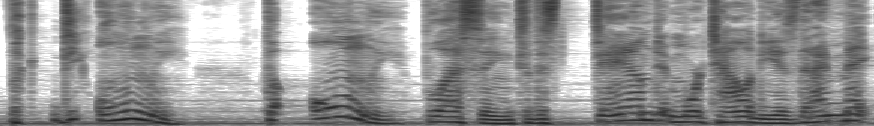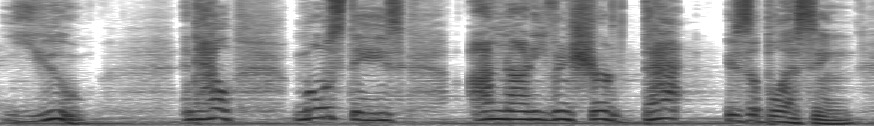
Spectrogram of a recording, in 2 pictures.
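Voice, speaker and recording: A man's voice: fairly high pitch, very animated, faint music behind. Man acting a lovesick immortal, swinging with feeling. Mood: wistful, confessional, then anguished, yearning. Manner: halting, emotional, stammering confessions with soft wry asides. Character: lovesick immortal man, flirtatious, desperate, world-weary. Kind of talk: romantic audio roleplay, intimate dramatic acting.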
